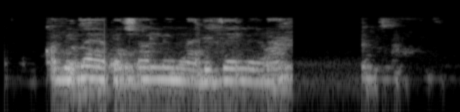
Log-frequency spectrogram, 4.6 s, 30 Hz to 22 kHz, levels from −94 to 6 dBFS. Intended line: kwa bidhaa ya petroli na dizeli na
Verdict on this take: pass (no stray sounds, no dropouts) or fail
pass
